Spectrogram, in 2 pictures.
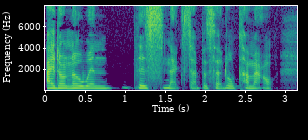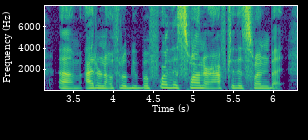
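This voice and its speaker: Against a silent background in a very clean recording, a woman speaks at a fairly high pitch. Her intonation is monotone and flat. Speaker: podcast host. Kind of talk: casual chat.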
